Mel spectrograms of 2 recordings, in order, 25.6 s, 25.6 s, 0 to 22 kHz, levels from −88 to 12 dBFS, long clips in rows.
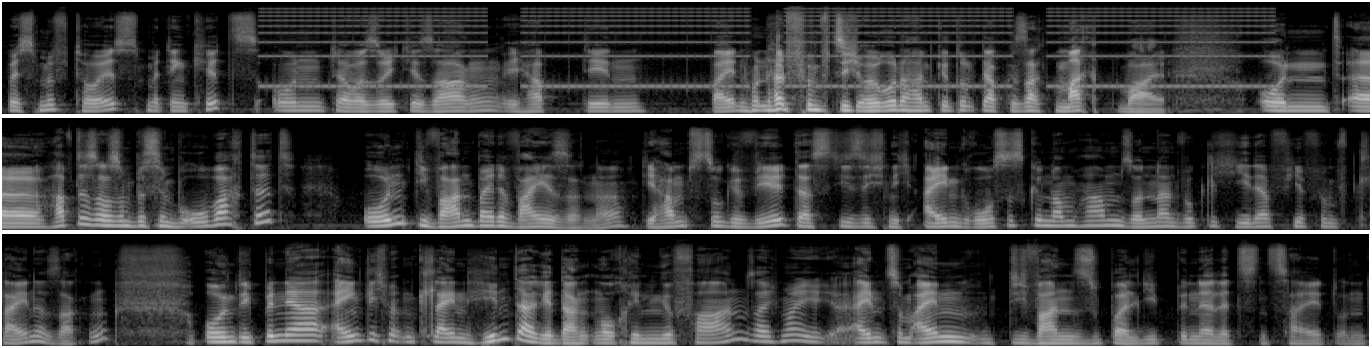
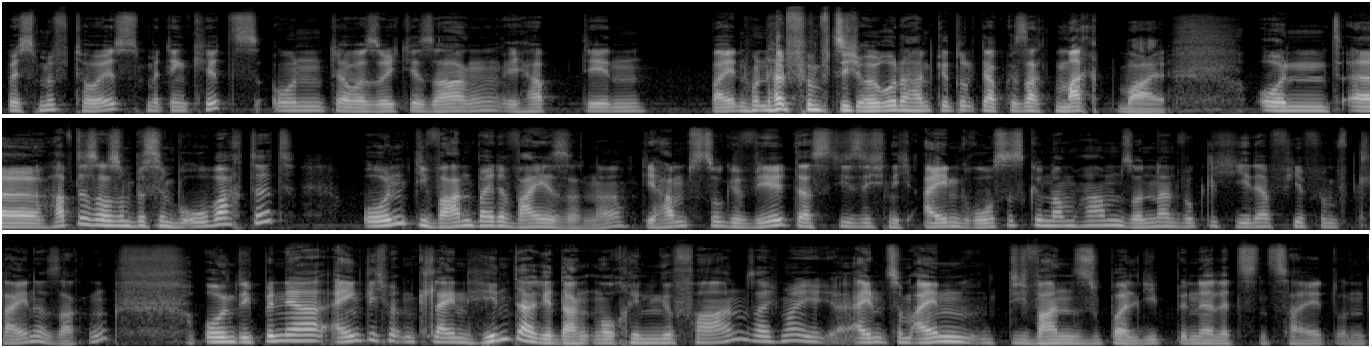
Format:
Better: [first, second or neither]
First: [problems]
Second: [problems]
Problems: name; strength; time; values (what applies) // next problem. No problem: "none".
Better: second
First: alarm; noticeable; from 1.5 to 8 s; peak 8 dB below the speech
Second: none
